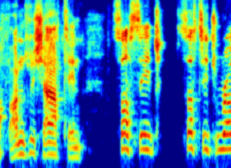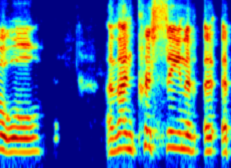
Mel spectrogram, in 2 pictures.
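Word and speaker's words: Röhl: um yeah the Sheffield Wednesday manager called Danny roll roll roll it's spelled r o HL so in the grand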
